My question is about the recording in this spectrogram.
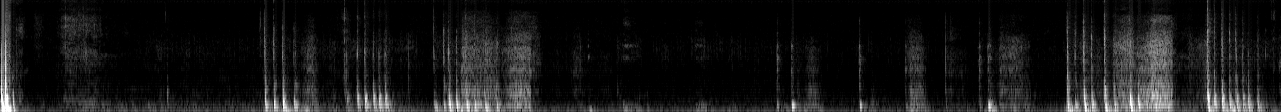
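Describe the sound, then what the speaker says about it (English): A passcode goes in on a computer keyboard in several quick bursts of clicking keys with silent gaps between them and a few isolated taps, close and fairly clear. "I will type in a passcode here"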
